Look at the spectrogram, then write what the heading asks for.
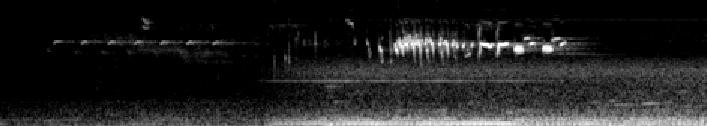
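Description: Birds chirping: a few thin, high peeps, then about four seconds in a quick, bright trill of chirps, over a low steady hum that comes in a little under three seconds in.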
